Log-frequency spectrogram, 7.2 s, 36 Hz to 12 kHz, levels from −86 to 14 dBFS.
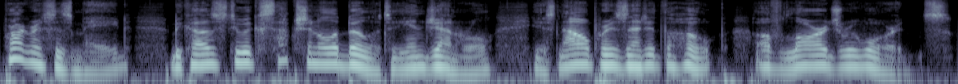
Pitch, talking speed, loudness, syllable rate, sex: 120 Hz, 140 wpm, -20 LUFS, 5.0 syllables/s, male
